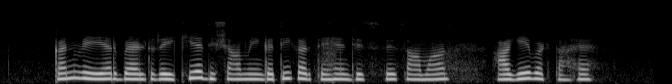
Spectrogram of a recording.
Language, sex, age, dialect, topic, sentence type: Hindi, female, 18-24, Garhwali, agriculture, statement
